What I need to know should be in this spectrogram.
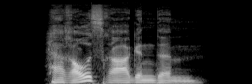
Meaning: strong dative masculine/neuter singular of herausragend
- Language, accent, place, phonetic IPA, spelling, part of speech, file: German, Germany, Berlin, [hɛˈʁaʊ̯sˌʁaːɡn̩dəm], herausragendem, adjective, De-herausragendem.ogg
